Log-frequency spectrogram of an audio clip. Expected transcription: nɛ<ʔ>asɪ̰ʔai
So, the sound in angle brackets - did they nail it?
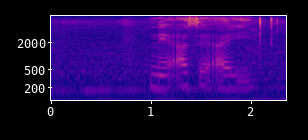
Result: yes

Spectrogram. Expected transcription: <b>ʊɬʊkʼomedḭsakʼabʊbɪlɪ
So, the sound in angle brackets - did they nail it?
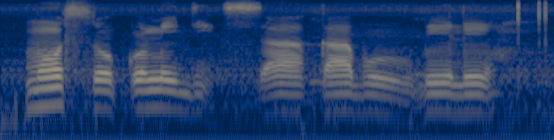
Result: no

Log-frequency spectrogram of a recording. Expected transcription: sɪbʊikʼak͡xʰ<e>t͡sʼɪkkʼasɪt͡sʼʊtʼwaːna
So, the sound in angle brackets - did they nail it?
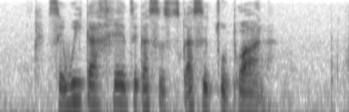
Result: yes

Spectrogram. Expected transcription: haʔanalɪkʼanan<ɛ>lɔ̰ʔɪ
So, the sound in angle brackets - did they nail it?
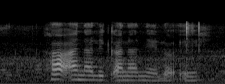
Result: yes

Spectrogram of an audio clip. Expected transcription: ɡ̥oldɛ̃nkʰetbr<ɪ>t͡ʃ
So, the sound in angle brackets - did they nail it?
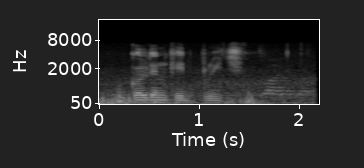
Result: no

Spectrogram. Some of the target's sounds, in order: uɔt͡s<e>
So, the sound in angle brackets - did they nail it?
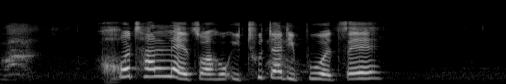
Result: yes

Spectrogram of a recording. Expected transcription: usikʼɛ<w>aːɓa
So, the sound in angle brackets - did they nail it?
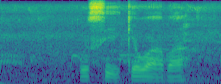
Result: yes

